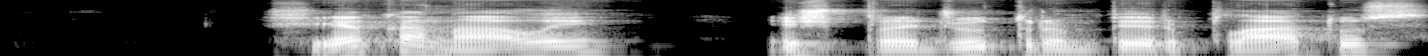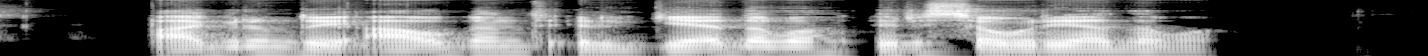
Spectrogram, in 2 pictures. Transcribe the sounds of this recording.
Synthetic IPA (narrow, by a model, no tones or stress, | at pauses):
ʃʲiɛkɐnɑːlˠɐɪ | ɪʃpɾɐd͡ʒʲuːt̪ɾʊmʲpʲɪɪɾplˠɑːt̪ʊs | pɑ̰ːɡɾʲɪnd̪ʊɪʔɑ̰ʊɡɐnt̪ɪlʲɡʲeːd̪ɐʋoːɪɾsʲɛʊɾʲeːd̪ɐʋoː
